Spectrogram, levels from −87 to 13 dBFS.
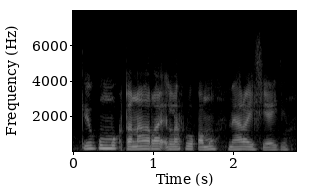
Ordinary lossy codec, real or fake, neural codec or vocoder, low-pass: Opus, 32 kbps; real; none; 7.2 kHz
